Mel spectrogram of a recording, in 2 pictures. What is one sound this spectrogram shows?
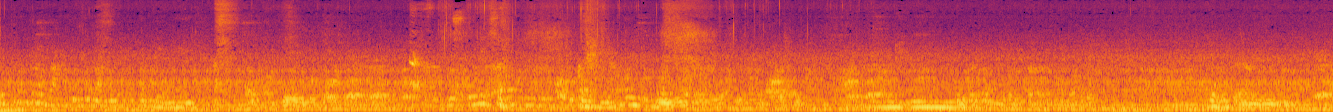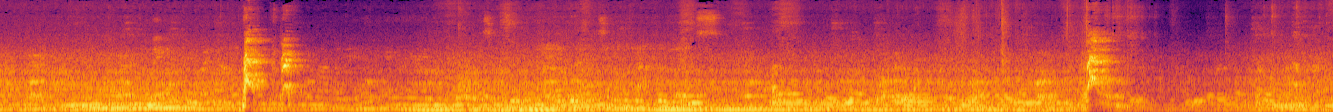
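Small puppies growl and yip as they play-fight close by.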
